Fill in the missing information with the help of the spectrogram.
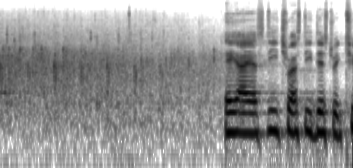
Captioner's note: applause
